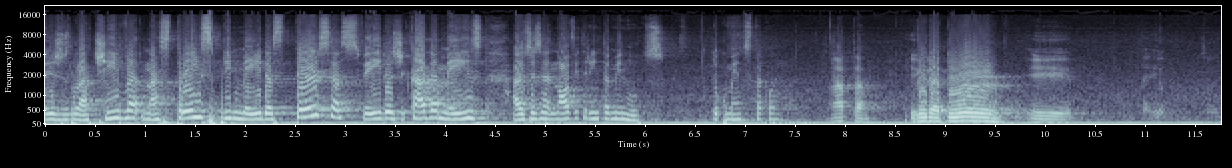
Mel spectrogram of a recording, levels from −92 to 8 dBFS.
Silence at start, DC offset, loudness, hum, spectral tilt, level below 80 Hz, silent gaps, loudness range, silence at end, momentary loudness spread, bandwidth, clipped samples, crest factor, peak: 0 s; under 0.1%; -13 LUFS; none; -5.5 dB/octave; -20 dBFS; none; 6 LU; 0 s; 16 LU; 17.5 kHz; under 0.1%; 8 dB; -4 dBFS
